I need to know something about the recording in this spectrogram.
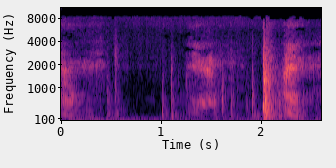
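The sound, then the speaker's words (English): A heavy tin box, just lifted down from a roof beam, is set on a wooden table with one solid thud near the end, after muffled voices and light shuffling. “It's plenty heavy. Bring it over here to the table.”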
